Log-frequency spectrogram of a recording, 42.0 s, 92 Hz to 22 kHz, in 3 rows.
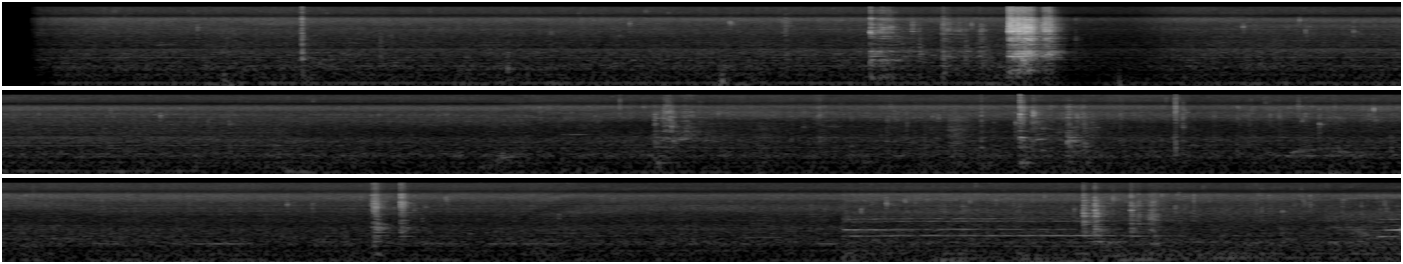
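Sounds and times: food sizzling in hot oil: 0.3s - 41.9s
metal spatula scraping pan: 8.6s - 10.8s, 20.5s - 21.2s, 23.4s - 25.0s, 37.1s - 39.7s.

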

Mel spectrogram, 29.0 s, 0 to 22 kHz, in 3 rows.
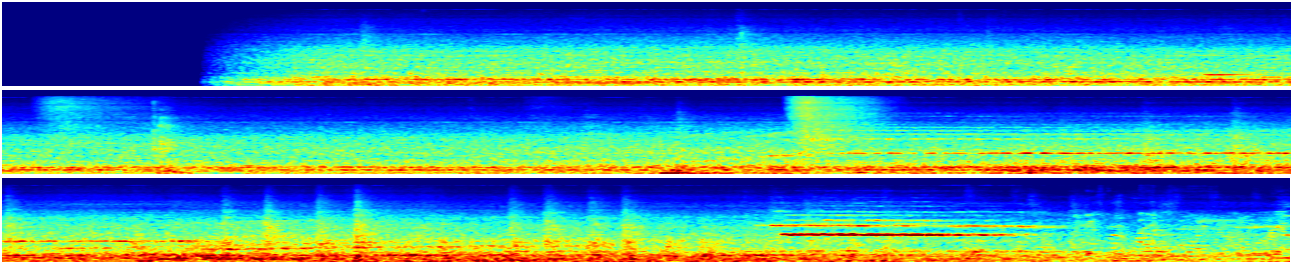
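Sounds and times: subway train rumbling: 1.5s - 29.0s
train whine: 1.6s - 29.0s
air hiss burst: 9.9s - 10.9s, 15.6s - 16.4s.

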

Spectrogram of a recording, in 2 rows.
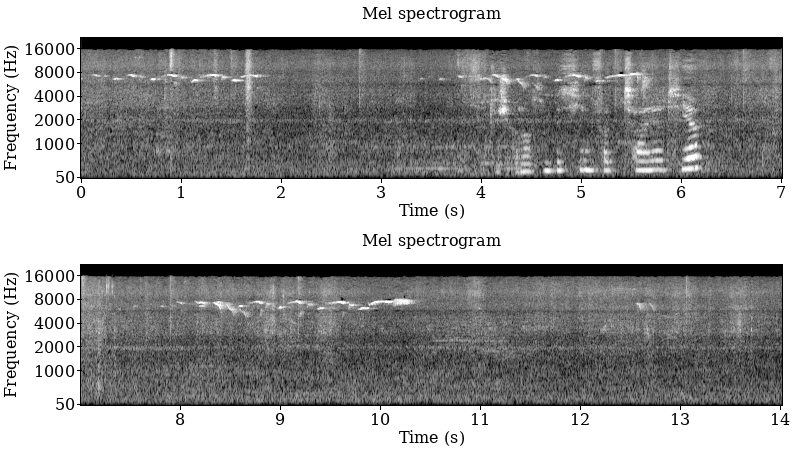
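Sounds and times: small bird twittering: 7.8s - 10.4s.

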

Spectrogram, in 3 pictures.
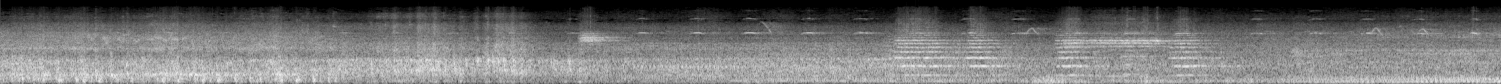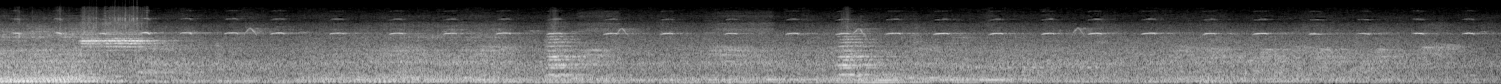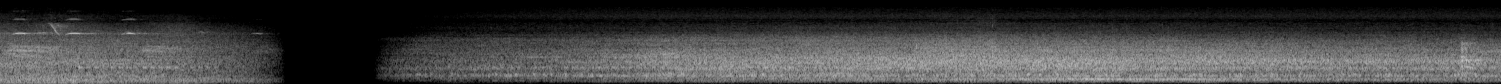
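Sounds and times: train coaches rumbling: 0.0s - 32.6s, 34.3s - 45.0s
diesel locomotive horn: 8.8s - 12.5s, 15.8s - 16.8s, 20.4s - 21.2s, 22.3s - 25.2s.

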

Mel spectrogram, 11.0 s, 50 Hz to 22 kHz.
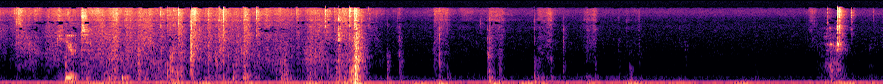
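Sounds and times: jacket rustling: 0.0s - 4.6s.

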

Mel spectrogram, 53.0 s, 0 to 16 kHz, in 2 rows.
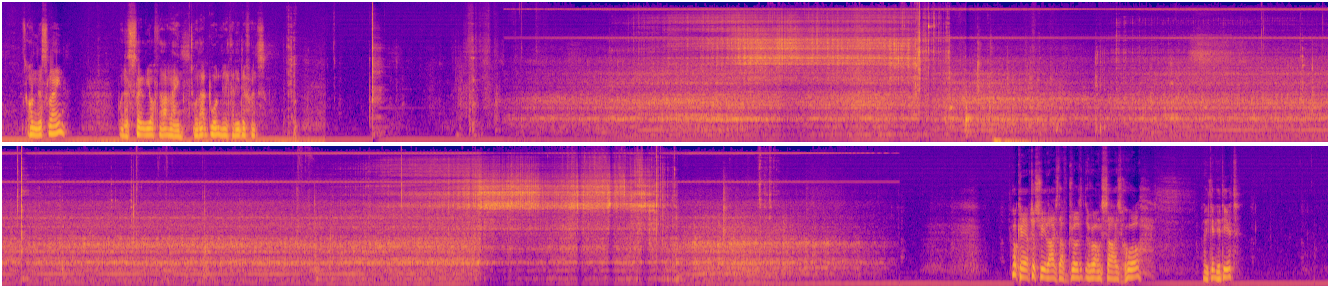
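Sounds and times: drill press motor hum: 1.4s - 6.5s, 10.0s - 44.6s
drill cutting metal: 10.0s - 44.5s.

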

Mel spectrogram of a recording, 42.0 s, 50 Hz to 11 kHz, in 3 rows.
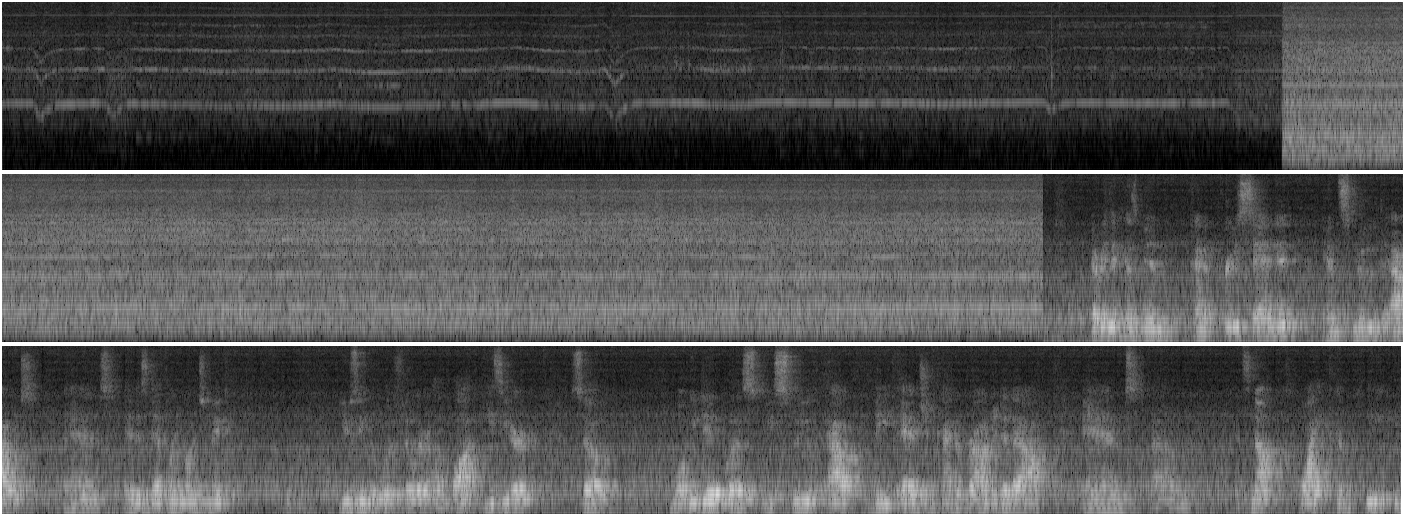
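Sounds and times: orbital sander whine: 0.0s - 24.5s.

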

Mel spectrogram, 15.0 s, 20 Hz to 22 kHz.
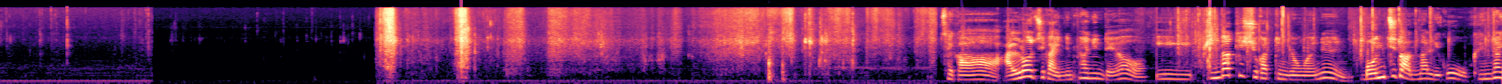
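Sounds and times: low steady hum: 0.0s - 15.0s
crunching crinkling handling noises: 11.2s - 15.0s.

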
